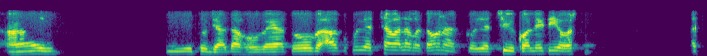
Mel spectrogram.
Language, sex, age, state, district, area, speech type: Hindi, male, 18-30, Rajasthan, Jodhpur, urban, conversation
